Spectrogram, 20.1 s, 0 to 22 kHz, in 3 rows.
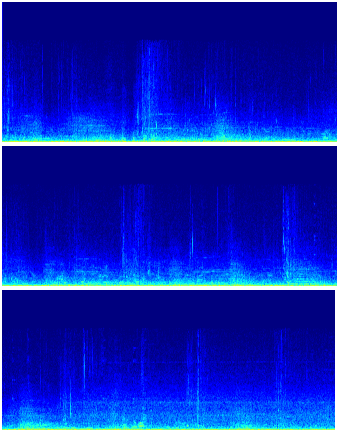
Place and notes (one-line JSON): {"title": "São Paulo, Portugal - Rio Tejo waterfront, Lisboa", "date": "2008-04-15 11:17:00", "description": "Rio Tejo waterfront, Lisboa. [I used an MD recorder with binaural microphones Soundman OKM II AVPOP A3]", "latitude": "38.71", "longitude": "-9.15", "altitude": "5", "timezone": "Europe/Lisbon"}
